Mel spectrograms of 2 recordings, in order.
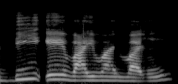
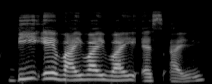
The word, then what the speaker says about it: Desi: Desi, like Desi. pronounce it as Dayyi. Yeah. Uh, Dayyi. Picture it like that in your head.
